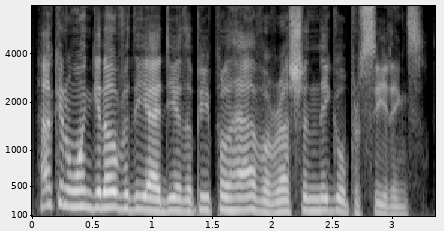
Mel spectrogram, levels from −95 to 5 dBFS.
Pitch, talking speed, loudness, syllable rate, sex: 165 Hz, 250 wpm, -17 LUFS, 6.9 syllables/s, male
